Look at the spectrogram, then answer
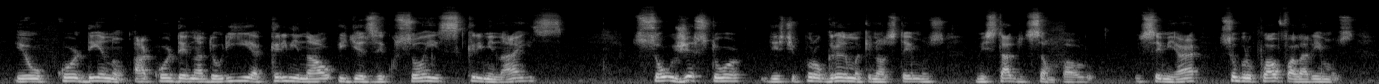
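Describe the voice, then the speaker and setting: The speaker talks at a very slow pace, somewhat breathy, with fairly even intonation. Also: man, fairly high pitch for a man. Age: 60s. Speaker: judge. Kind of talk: podcast interview, formal explanation. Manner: formal.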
